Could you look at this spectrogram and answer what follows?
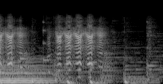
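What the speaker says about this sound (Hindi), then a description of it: "मुझे तो बकरी की आवाज सुनाई दे रही है।" Goat bleating several times in a row, quavering calls that rise and fall, fairly close and loud with no talk over them.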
